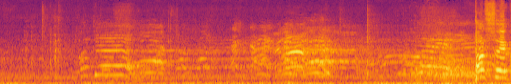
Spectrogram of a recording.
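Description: Young men shout and cheer outdoors.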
